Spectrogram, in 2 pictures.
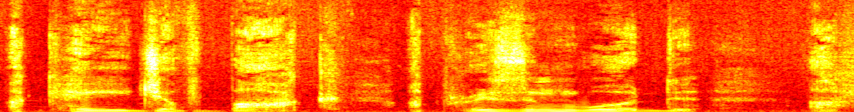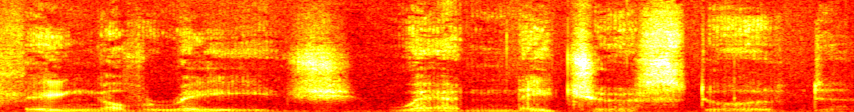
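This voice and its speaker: A very deep, rhyming ancient oak. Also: male voice, expressive, drawn-out words, vocal fry, slightly rough, full character voice. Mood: solemn. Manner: speaks in archaic rhyming couplets. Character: ancient male talking oak tree, courteous and gently jesting. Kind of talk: theatrical fantasy game dialogue.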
